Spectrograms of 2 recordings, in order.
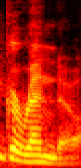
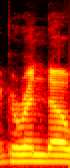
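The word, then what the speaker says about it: Guerendo: I say Garendo. I say it as close to as it looks. Yeah, Garendo.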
